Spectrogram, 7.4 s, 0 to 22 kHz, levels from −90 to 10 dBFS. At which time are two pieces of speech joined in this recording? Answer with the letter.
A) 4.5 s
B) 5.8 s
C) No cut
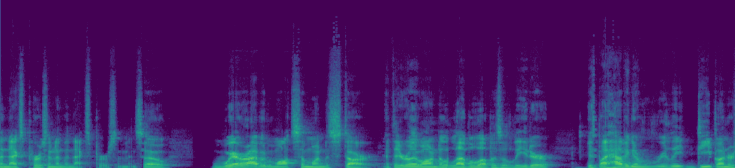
A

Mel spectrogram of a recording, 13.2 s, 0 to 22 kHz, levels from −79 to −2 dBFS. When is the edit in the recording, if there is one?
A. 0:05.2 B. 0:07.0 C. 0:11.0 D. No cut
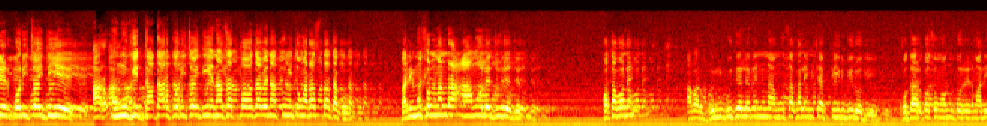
D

